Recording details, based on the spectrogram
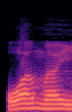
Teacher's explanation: nun sukun dimasukkan pada ya idgham bigunah, panjang 2 ketukan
